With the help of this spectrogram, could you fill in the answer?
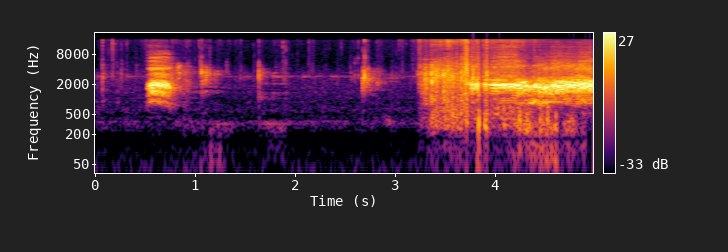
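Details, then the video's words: Crows squabbling over food: a single harsh caw, a few faint notes, then a sustained loud, rough, noisy commotion of overlapping grating calls filling the final seconds. "Crows fight for food at the end | Amazing crows sounds"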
